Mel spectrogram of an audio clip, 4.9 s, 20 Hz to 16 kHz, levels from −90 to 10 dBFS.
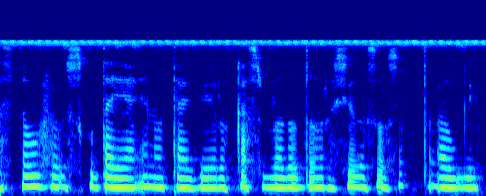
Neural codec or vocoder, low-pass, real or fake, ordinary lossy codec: none; 7.2 kHz; real; AAC, 48 kbps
